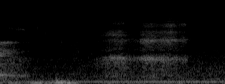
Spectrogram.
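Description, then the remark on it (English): A single drawn-out yawn, starting with a low, rough intake of breath and stretching into a long, breathy exhale, with no talking. “Pardon my yawning.”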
